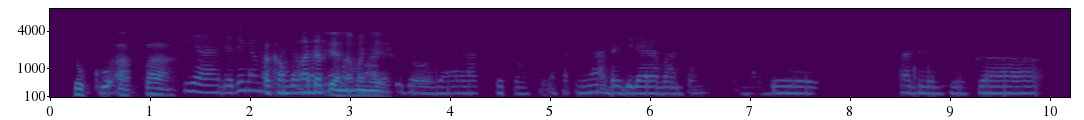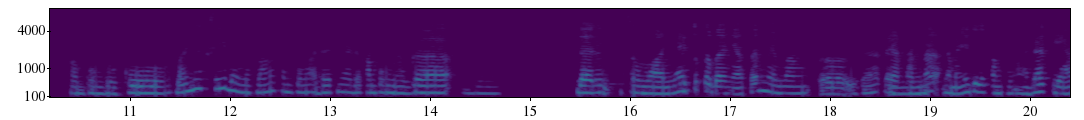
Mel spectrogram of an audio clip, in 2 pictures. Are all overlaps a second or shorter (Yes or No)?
No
